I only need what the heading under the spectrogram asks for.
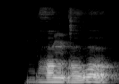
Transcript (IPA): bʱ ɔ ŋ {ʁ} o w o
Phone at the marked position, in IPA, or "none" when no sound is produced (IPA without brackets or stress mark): ɡ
